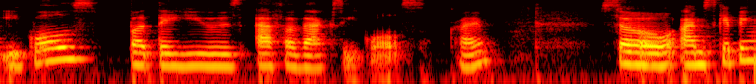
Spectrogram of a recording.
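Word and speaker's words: f(x): F parenthesis X but it's pronounced f of X it's not multiplication so they've got that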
